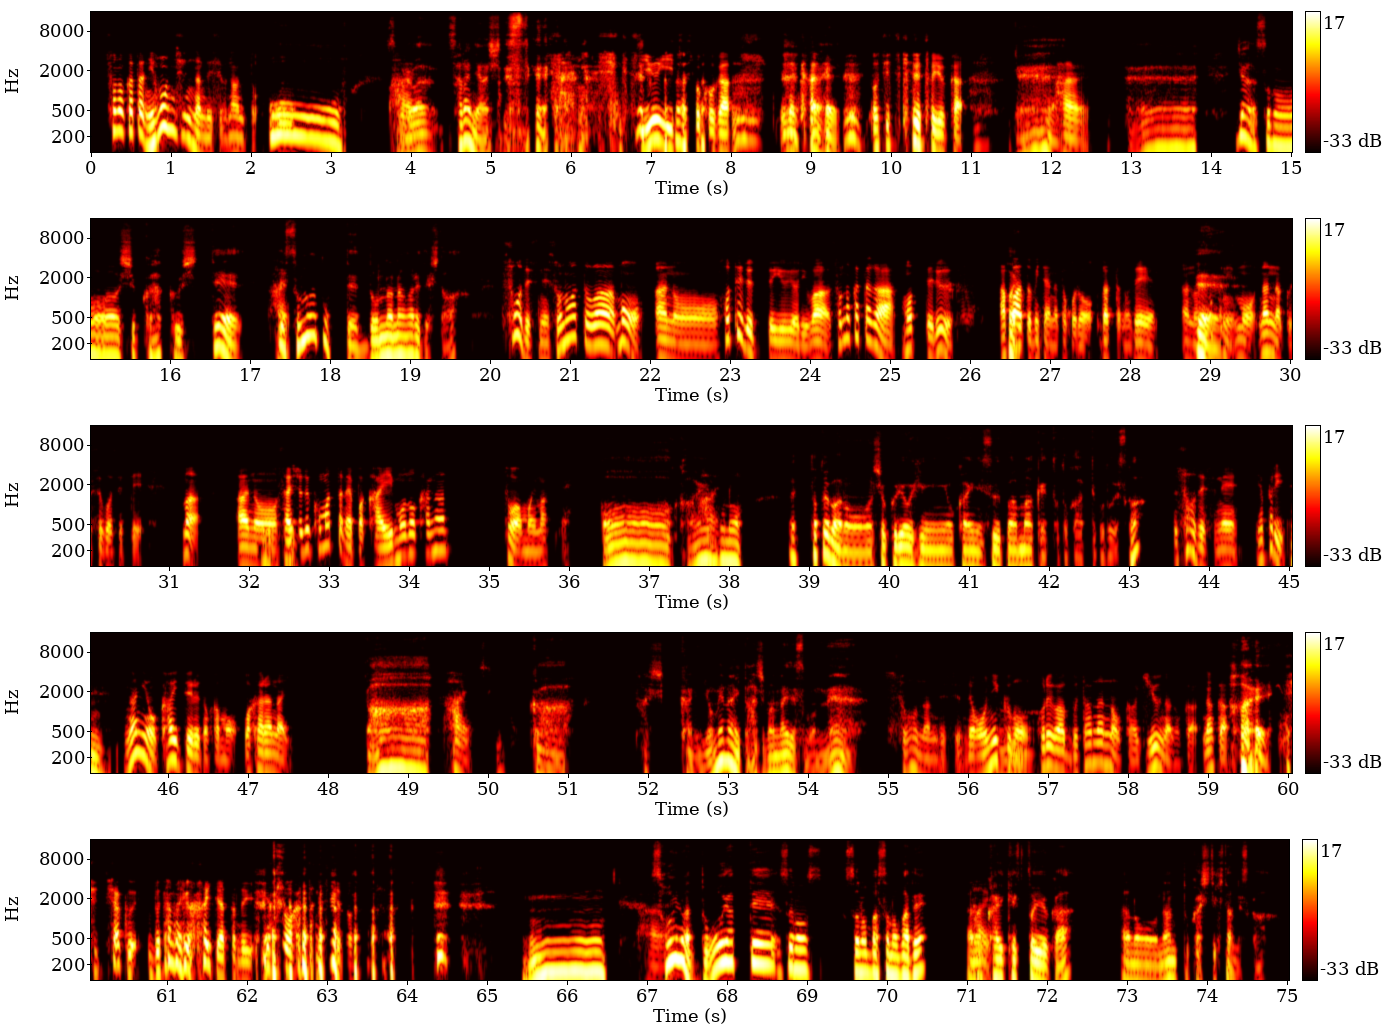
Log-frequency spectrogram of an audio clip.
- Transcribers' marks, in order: laughing while speaking: "安心ですね"; laughing while speaking: "更に安心です。唯一そこが、なんか、落ち着けるというか"; laugh; other background noise; other noise; laughing while speaking: "豚の絵が書いてあったんで、やっと分かったんですけど"; laugh
- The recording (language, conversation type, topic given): Japanese, podcast, 言葉が通じない場所で、どのようにコミュニケーションを取りますか？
